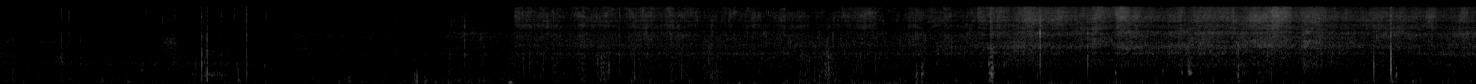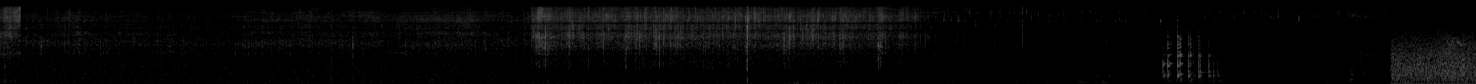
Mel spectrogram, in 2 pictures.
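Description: Steak and green beans sizzling in a stainless steel frying pan over a campfire. The sizzle swells after a few seconds, jumps louder again about two-thirds of the way through, then eases, with a few short clicks near the end.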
